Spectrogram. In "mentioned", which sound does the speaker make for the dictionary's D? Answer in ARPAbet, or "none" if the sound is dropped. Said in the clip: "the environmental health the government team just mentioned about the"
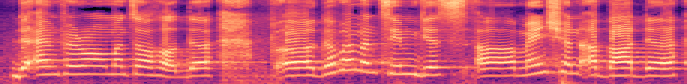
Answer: none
